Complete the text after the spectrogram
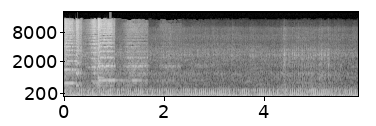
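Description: Dirt bike engines idle with a steady, throbbing rumble nearby.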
